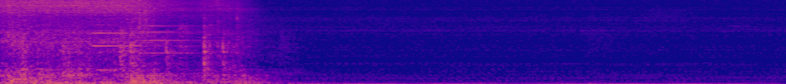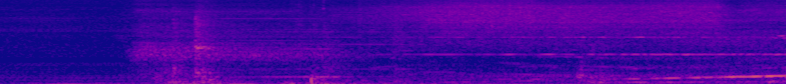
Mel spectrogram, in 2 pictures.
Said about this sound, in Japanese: 電車は渋谷行きです。発車いたします。閉まるドアにご注意ください。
